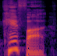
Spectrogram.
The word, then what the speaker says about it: Kepha: It's C-E-P-H-A-S, which is Cephas, right? But Kepha, I think, is the one acceptable pronunciation of the name of Peter, or I belong to Christ.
